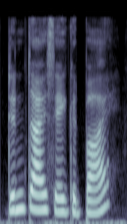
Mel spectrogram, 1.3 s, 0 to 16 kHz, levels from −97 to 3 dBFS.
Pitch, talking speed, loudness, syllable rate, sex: 240 Hz, 235 wpm, -18 LUFS, 5.3 syllables/s, female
